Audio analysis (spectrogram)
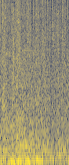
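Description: Dense, continuous gunfire roars in the Mass Effect game, a thick wash of overlapping shots at close range with no breaks.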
